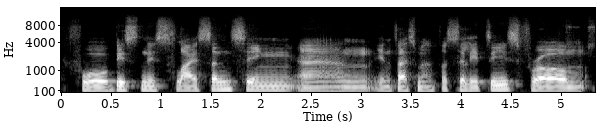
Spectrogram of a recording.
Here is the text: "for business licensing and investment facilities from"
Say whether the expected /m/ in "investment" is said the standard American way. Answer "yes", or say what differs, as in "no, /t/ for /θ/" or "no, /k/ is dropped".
yes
